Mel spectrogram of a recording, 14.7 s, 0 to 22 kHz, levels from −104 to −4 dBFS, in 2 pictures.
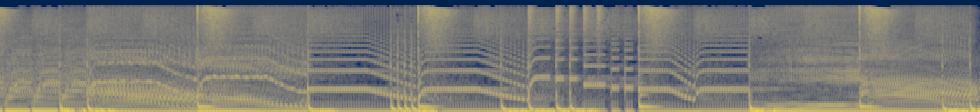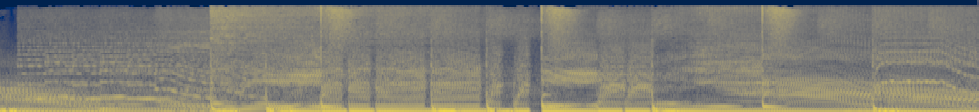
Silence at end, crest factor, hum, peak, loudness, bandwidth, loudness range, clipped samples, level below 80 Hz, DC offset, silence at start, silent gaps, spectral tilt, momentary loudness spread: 0 s; 18 dB; none; -4 dBFS; -24 LUFS; 17 kHz; 3 LU; under 0.1%; -24 dBFS; under 0.1%; 0 s; none; -4 dB/octave; 9 LU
